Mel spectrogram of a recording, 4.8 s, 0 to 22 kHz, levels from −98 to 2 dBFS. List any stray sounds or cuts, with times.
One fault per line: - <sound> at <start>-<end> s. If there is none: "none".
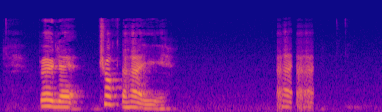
- laugh at 3.5-3.9 s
